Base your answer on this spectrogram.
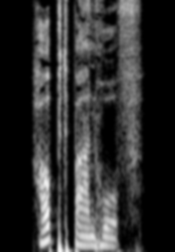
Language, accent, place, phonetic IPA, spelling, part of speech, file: German, Germany, Berlin, [ˈhau̯ptbaːnˌhoːf], Hbf., abbreviation, De-Hbf..ogg
- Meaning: abbreviation of Hauptbahnhof (“main train station”)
